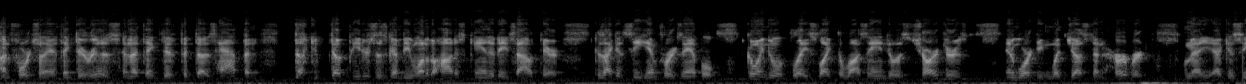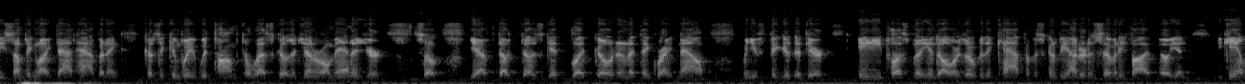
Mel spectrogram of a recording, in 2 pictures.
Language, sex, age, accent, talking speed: English, male, 50-69, American, 235 wpm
